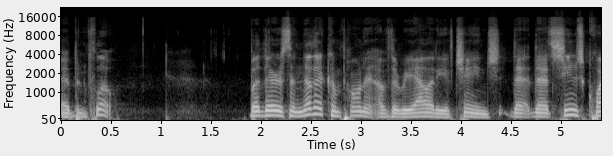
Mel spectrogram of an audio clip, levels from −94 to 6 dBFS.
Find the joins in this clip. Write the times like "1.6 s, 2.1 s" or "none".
none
